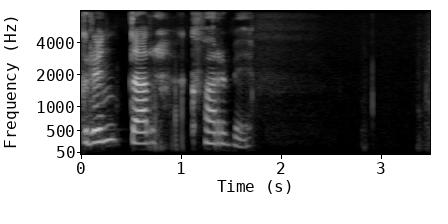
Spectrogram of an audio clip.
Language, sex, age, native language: Icelandic, female, 20-29, Icelandic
